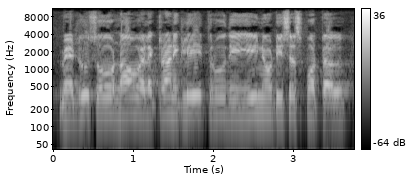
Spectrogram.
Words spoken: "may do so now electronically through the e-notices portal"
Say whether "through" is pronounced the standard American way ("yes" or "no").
no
